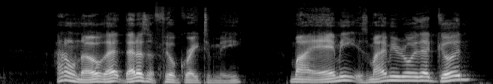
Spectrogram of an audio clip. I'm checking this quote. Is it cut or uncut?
uncut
